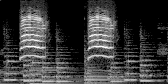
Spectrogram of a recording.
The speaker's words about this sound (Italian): Un giorno camminavo per la strada quando ho visto un gattino abbandonato.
